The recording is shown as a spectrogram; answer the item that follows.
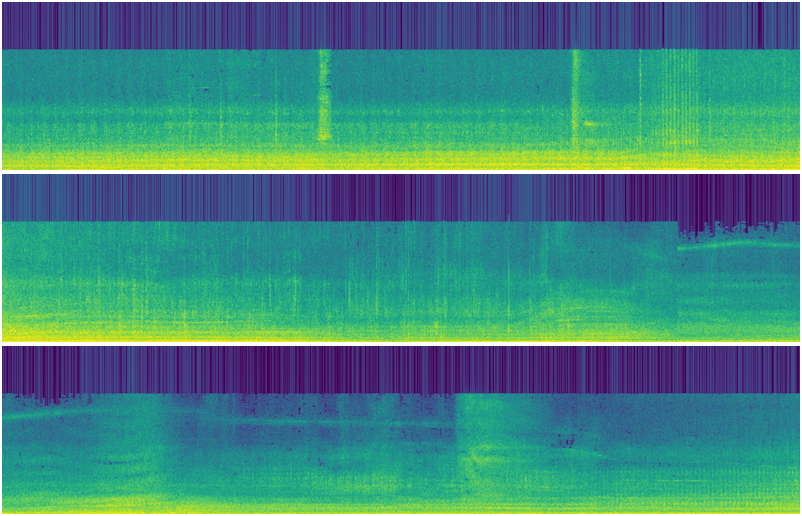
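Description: Diesel engine of a semi truck pulling a bottom-dump trailer, accelerating away, loudest about ten to fourteen seconds in and then fading into the distance. A few short hisses of air in the first ten seconds, typical of truck air brakes, and a quieter truck engine approaching later.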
